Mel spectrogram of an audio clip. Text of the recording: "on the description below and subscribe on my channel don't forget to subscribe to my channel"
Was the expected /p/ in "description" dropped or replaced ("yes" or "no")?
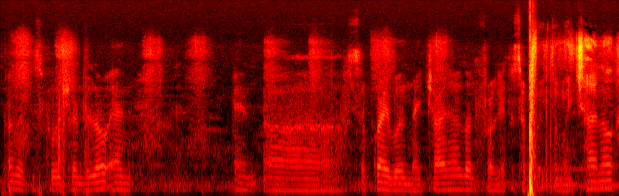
yes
